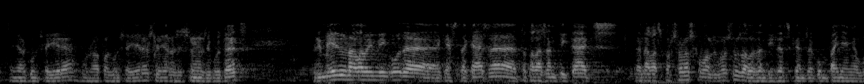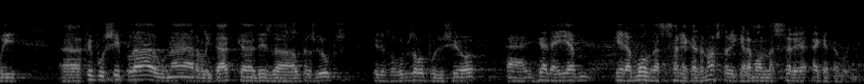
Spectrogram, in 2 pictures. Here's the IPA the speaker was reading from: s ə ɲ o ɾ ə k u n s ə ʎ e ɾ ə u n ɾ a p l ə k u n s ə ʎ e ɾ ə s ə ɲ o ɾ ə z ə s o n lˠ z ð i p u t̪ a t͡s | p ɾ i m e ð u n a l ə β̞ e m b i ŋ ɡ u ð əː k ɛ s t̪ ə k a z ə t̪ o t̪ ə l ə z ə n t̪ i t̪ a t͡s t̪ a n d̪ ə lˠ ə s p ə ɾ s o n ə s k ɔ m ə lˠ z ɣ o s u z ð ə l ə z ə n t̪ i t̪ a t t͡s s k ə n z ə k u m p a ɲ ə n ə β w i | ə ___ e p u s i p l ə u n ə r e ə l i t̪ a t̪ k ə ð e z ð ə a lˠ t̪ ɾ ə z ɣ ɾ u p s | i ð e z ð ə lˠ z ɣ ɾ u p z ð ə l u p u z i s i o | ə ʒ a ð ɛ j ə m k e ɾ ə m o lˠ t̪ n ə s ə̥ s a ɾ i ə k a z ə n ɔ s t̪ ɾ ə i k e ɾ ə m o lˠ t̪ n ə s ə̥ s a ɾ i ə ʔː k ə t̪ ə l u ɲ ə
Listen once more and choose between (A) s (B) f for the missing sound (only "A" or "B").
B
